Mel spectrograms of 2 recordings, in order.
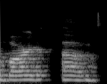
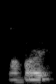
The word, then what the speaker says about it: Lombard: Well, in 2015, 16, I talked him into going to Good Springs, Nevada, to where Carol Lavard, did I say her name right? Lombard.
